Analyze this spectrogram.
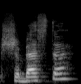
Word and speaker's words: Shabesta: Is it Shabesta? Oh, perfect. Very Okay. nice pronunciation. Well, it's just the way it looks.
